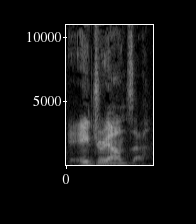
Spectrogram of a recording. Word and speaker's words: Adrianza: So what I spelled like Adrian and then Za. – Yeah, so Adrianza. – Yeah, it's probably Adrianza.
